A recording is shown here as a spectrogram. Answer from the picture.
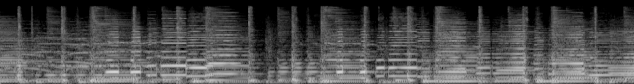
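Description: Accordion playing an instrumental solo, a quick melody of held notes, over strummed acoustic guitars in a sertanejo song.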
